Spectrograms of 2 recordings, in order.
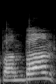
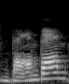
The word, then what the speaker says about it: Bum Bum: And it's actually not Bum Bum. It's Bomb Bomb cream, which is very funny when you really look at the words and the pronunciation of it.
